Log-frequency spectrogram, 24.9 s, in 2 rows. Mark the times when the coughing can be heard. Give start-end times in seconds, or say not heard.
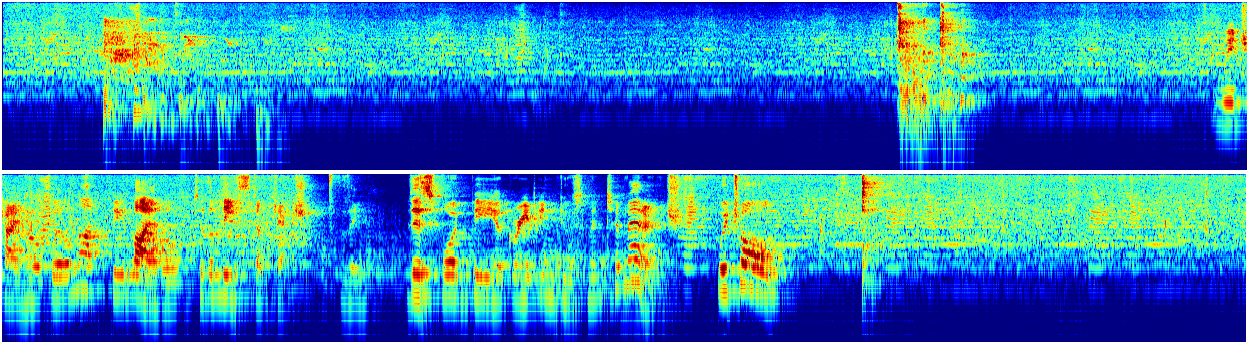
1.0-2.9, 8.9-9.7, 21.0-21.6.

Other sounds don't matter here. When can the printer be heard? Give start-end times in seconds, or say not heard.
not heard.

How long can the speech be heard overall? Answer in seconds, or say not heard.
8 s.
